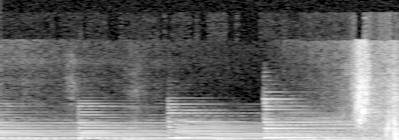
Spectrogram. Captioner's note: none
